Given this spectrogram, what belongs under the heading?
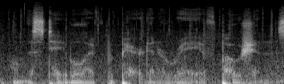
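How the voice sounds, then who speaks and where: A man whispers. His tone is calm. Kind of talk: soft-spoken gameplay tour narration. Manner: soft-spoken, calm.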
